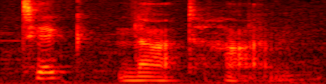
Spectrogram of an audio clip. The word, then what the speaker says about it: Thich Nhat Hanh: Thich Nhat," oh my gosh, I always say his name wrong. Thich Nhat Hanh.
